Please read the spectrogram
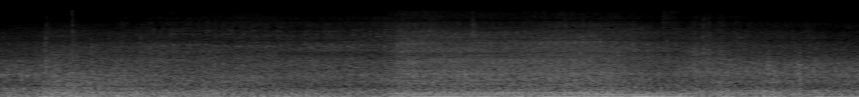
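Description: Road traffic passing close by: engines and tyres of cars and a pickup, with a louder low engine rumble from about four to seven seconds in as a vehicle goes past.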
